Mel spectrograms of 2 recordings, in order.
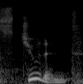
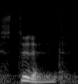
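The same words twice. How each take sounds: First: The word is pronounced in an English way. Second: The word is pronounced in a Dutch way. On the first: The word is taken to come from English. The speaker calls it wrong. "Ce n'est pas student" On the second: The word comes from Dutch. The speaker calls it right. "c'est la prononciation néerlandophone"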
